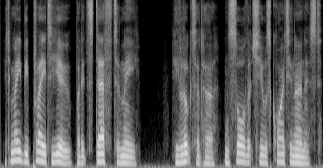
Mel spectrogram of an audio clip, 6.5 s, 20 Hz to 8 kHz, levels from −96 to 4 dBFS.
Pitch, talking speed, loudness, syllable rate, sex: 125 Hz, 215 wpm, -17 LUFS, 4.7 syllables/s, male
